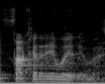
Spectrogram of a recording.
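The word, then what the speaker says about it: Whakarewarewa: Whakarewa.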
